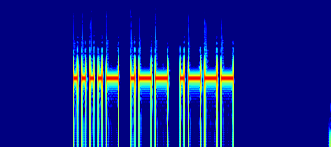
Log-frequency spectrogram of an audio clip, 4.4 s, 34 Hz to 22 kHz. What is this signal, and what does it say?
Morse code, heard as a keyed tone, about 22 wpm, 700 Hz. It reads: 4WJ
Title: Three Challenging Letter-Number Combinations 22wpm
